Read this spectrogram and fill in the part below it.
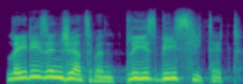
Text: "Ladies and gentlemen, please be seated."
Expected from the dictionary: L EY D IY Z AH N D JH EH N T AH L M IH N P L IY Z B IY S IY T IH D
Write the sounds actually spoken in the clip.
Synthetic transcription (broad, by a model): L EY D IY Z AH N JH EH N T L M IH N P L IY Z B IY S IY T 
